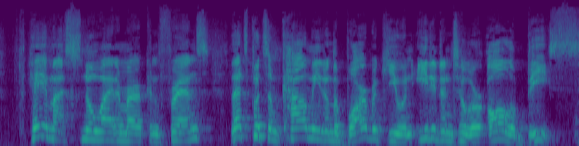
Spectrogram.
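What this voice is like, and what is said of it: Bad put-on American accent. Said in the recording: “your American accent is terrible. ... I think I'm talking in an American accent, but it really sounds like I'm wearing a set of giant dentures.”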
